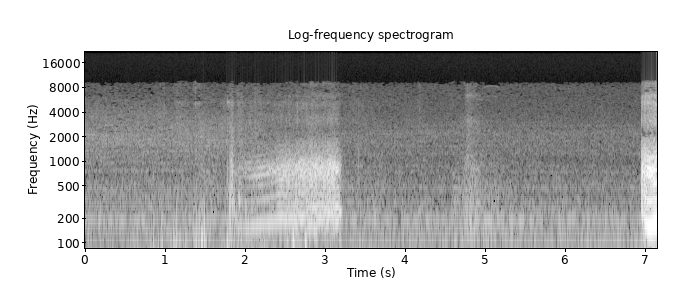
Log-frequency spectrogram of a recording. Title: My dog snores louder than I do #sillydog #tinymic #dogsnoring #snuggly #lazybones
